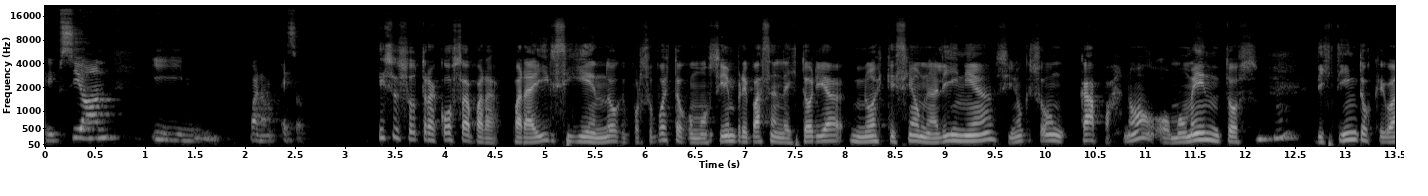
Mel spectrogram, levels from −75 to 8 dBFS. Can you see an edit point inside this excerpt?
no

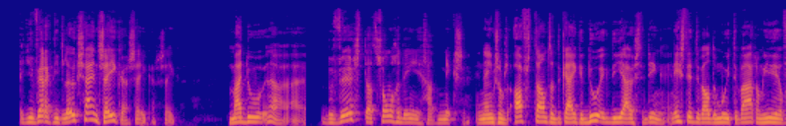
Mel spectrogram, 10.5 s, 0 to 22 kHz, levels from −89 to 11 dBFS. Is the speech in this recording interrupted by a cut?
yes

